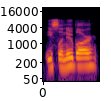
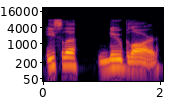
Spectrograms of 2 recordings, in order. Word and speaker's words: Isla Nublar: have two settings that you can play on eastlaneubar or isla nubar and i feel like i'm botching that pronunciation isla nublar there you go isla sorna and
